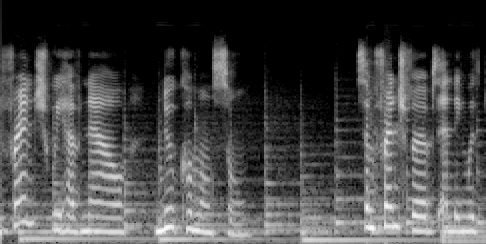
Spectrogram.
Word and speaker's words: commençons: To remedy this, French adds a little S under the C to remind us to pronounce the hard K as a soft S. In French, we have now nous commençons.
